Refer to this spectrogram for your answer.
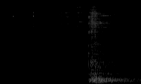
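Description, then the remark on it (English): A church key ring, one of six, jangles: a few light clicks at first, then a burst of bright, metallic rattling that keeps going as the keys shake. No one speaks. “Here's one of my like six key rings for the church.”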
